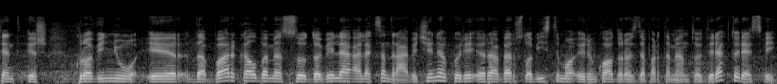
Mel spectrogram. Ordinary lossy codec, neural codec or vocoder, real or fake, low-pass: AAC, 64 kbps; none; real; 9.9 kHz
